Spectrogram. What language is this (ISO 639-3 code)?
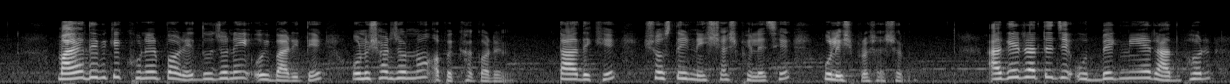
ben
